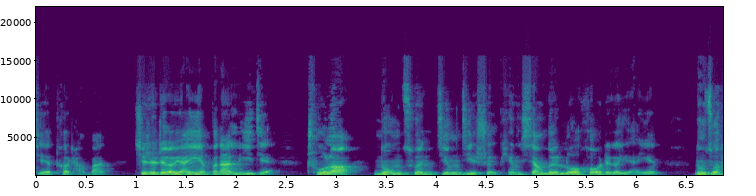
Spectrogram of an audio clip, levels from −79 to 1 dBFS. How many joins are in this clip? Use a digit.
0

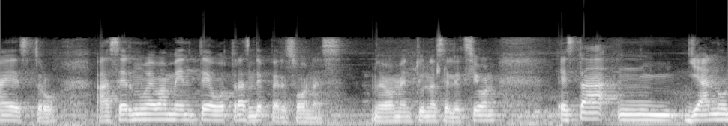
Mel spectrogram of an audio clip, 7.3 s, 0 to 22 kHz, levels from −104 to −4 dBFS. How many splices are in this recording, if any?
1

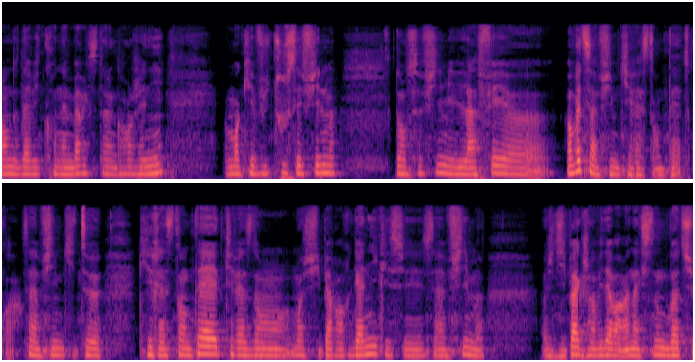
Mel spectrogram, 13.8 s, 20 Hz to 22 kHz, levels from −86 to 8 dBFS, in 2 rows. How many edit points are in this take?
0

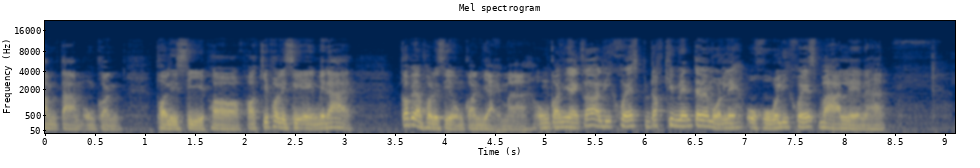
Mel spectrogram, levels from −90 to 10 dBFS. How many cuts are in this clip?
0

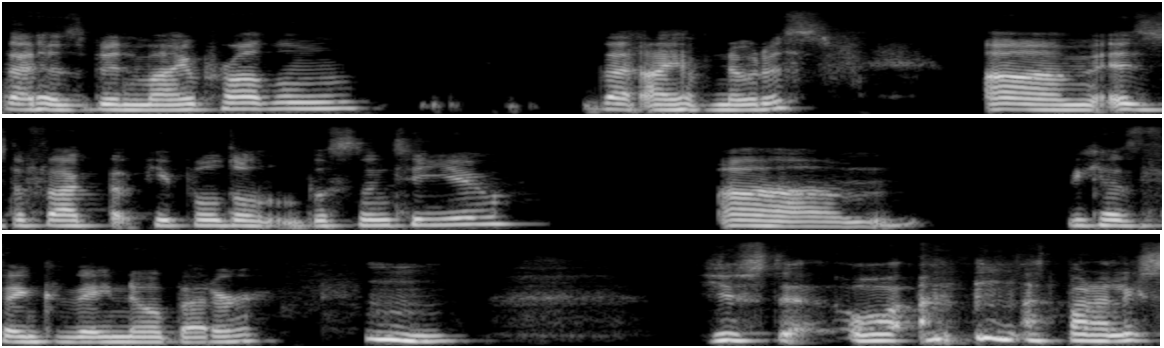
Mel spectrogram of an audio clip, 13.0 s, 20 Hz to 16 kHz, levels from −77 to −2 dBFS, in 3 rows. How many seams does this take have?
2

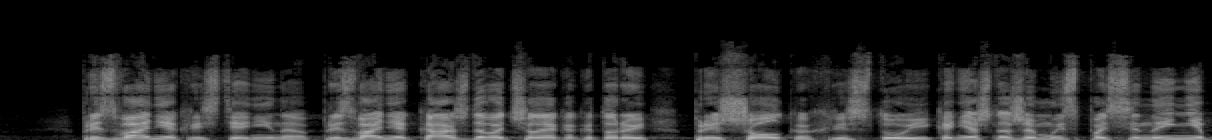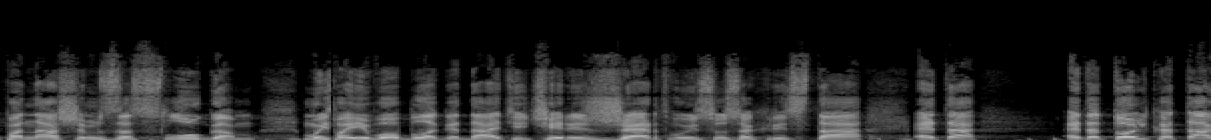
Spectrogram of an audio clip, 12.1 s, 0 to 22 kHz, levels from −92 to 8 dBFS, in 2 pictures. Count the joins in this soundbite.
2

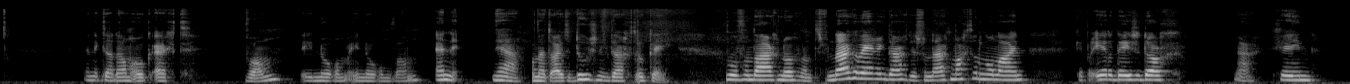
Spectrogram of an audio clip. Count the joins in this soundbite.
7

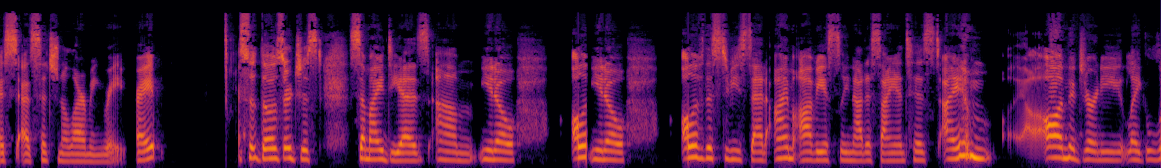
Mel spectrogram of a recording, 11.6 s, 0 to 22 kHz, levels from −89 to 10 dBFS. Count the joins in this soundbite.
1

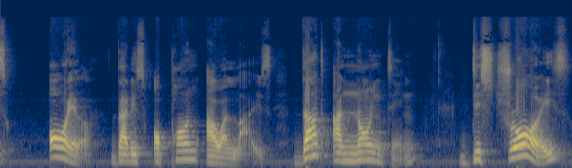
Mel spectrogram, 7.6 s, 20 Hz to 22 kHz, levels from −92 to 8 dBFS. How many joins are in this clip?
0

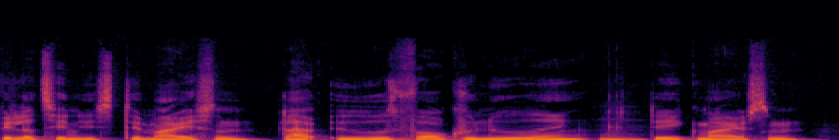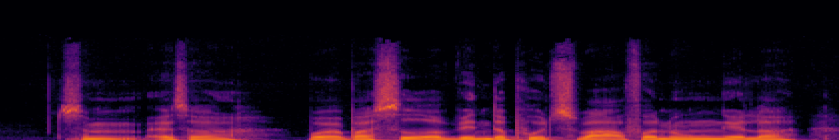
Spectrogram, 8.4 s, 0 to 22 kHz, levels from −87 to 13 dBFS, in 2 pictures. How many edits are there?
2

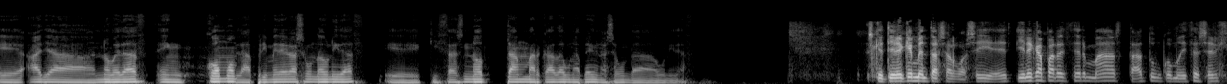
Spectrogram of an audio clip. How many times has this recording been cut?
2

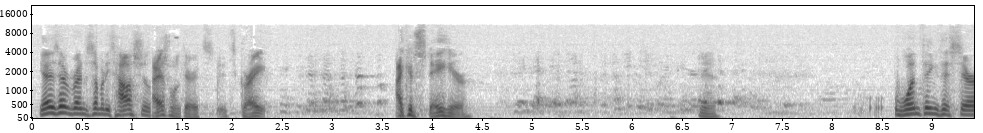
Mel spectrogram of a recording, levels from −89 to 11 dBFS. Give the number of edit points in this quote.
4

